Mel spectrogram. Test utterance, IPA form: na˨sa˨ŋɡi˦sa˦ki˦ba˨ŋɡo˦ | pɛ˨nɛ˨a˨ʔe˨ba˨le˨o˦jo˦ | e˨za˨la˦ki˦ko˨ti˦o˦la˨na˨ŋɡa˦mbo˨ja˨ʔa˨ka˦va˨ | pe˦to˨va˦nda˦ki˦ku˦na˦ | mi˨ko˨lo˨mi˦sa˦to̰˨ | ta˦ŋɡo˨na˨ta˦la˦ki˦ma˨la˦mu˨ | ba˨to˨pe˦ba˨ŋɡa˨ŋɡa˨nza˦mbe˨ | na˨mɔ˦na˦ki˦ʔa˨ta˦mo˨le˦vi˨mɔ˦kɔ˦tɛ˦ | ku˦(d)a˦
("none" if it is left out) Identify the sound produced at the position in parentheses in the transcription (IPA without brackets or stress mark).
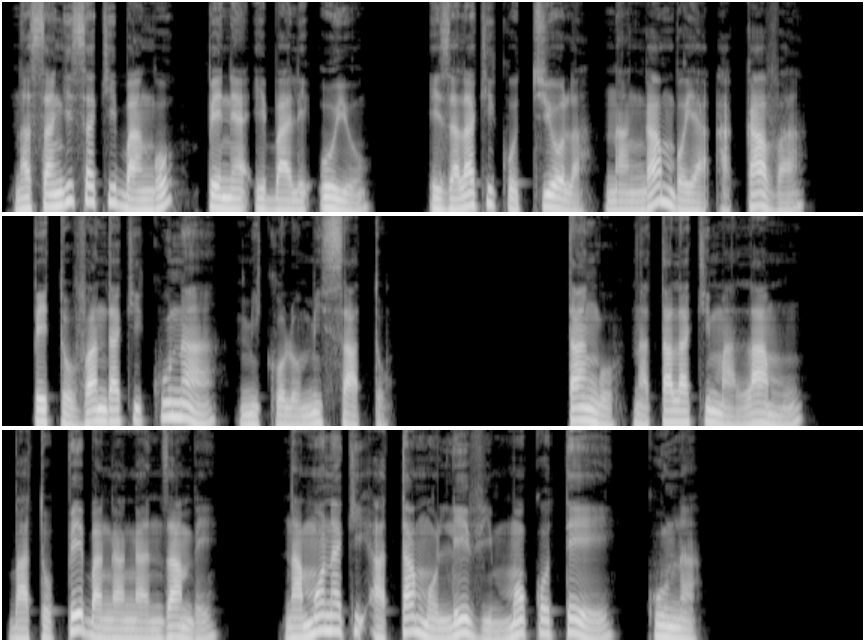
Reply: n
